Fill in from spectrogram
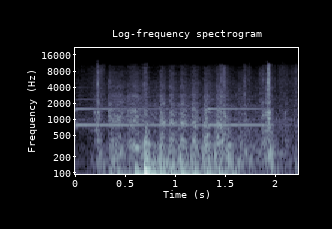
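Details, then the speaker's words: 2009 Toyota in cold start cranks a couple of seconds with a few weak firings that never catch, then cuts out; fuel pump not heard, owner suspects a stuck fuel pump, same as last year. "baby oh now you're teasing it's doing the same thing as last [Music] year I can't hear the fuel pump probably is a stuck fuel [Music] pump"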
